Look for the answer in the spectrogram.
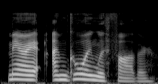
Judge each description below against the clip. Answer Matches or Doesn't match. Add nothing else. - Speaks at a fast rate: Doesn't match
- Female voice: Matches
